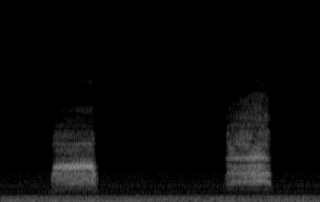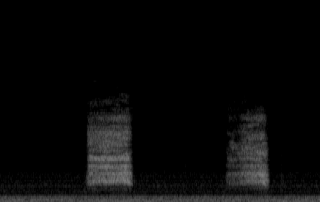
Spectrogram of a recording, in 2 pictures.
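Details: Wild barn owl nestlings in a monitored nest box feeding on a rabbit produce four rasping hisses at uneven intervals of about one and a half seconds, softer toward the end.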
